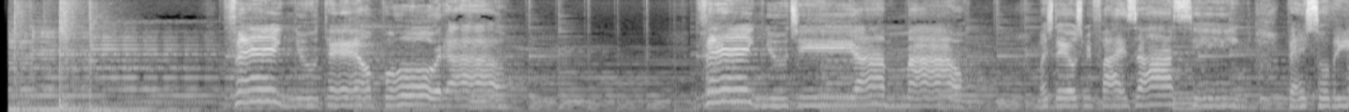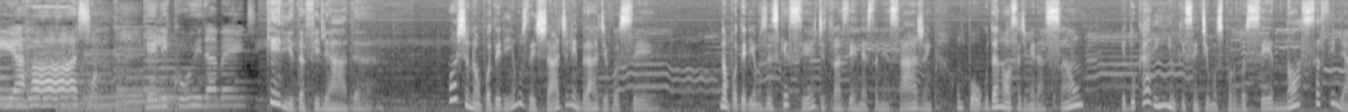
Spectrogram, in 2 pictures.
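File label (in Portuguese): ANIV AFILHADA female, telemensagem aniversario afilhada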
